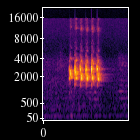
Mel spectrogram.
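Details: Yellow-vented bulbul in lively 'gacor latah' song, used to provoke other bulbuls into answering. It gives a short bubbly phrase of six quick warbled notes over about 0.7 seconds, then falls silent, with a faint low hum behind it.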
